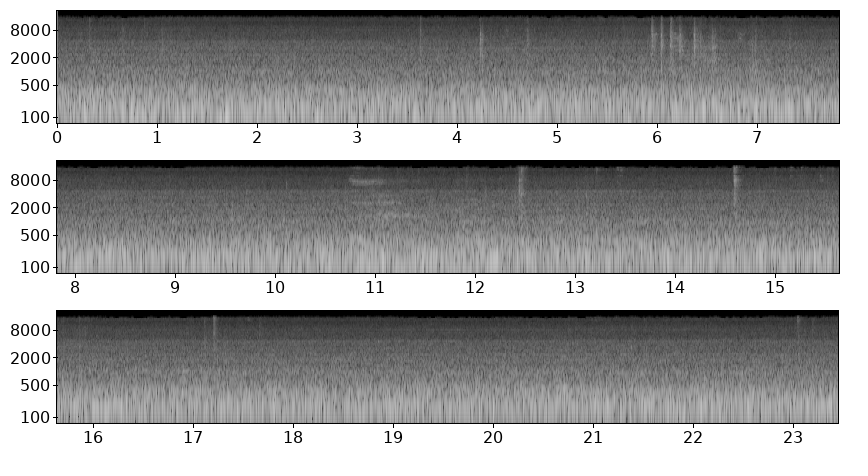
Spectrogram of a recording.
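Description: Steady low rumble of a jet airliner's engines and cabin air heard inside the cabin as it taxis to the gate, with a few faint clicks.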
